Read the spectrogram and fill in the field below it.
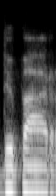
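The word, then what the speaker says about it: דְּבַר: 형성된 단어가이 연계형 단어입니다 다바르 하멜 그러면 발음하기가 힘들죠 그래서 그것을 드바르 하멜 이렇게 발음해 주는 거예요 그 법칙이 저금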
